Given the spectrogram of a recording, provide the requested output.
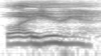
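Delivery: barely voiced, weak and drained; weak whisper. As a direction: whisper it like you can barely stay awake. Dying character whispers to friend.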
